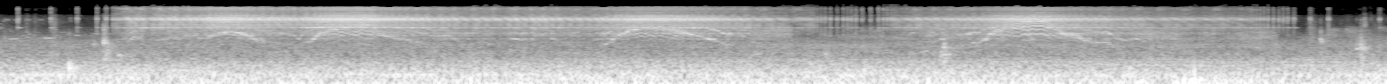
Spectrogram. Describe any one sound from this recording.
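A fishing reel whirs as line is drawn.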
